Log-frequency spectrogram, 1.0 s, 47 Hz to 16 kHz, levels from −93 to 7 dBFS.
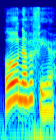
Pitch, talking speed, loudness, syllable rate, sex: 220 Hz, 175 wpm, -15 LUFS, 4.7 syllables/s, female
